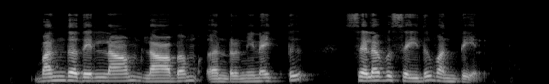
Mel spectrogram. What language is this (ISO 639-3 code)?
tam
